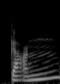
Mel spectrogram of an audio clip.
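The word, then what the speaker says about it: Gang: So in German, there's actually a word that's G-A-N-G and it's pronounced Gung, but I typed it out in the title as G-U-N-G because in English, the U is more like a ah.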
